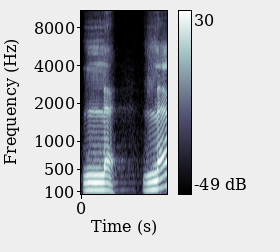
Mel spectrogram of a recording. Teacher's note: जब आप लय का उच्चारण करते हैं तो लय का उच्चारण करने में आप देखेंगे कि आपकी जीभ के दोनों साइडों से या बगल से हवा निकलती हुई प्रतीत होती है। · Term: पार्श्विक वर्ण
